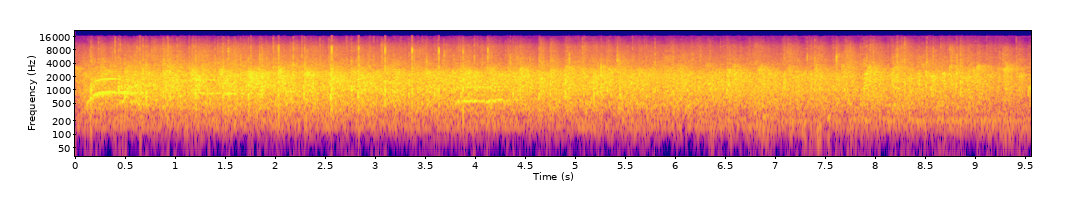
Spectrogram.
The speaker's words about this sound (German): Ja, also herzlich willkommen und einen Applaus für unser Panel.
